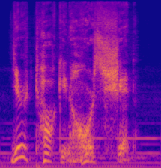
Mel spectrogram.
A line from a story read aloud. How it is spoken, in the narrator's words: hissed Roy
